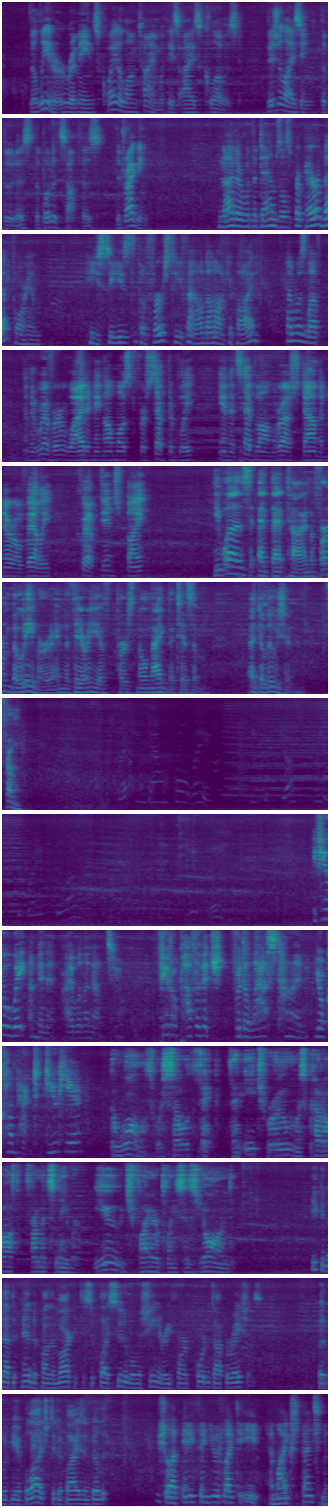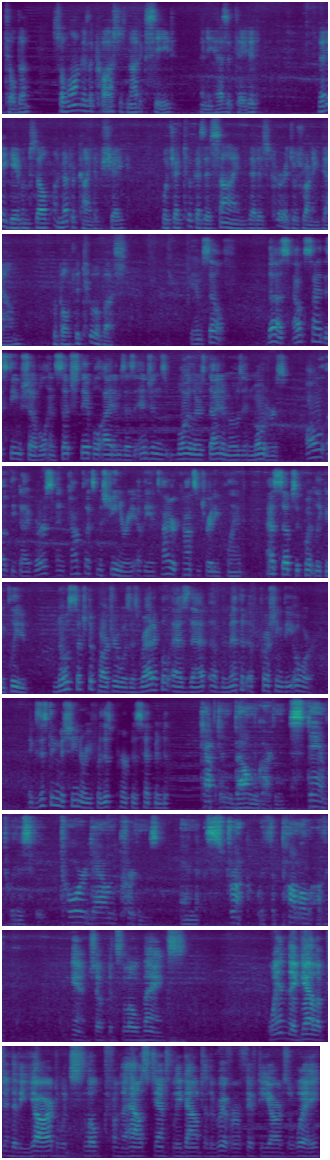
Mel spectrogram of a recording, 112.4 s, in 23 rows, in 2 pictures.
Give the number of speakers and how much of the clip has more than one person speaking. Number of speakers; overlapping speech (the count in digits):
9, no overlap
